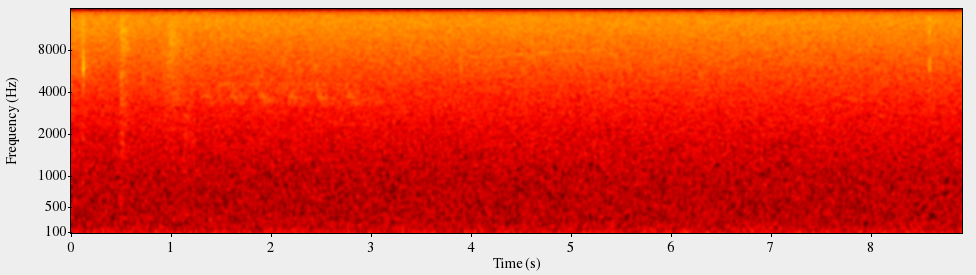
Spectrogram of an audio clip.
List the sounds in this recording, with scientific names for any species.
Seiurus aurocapilla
